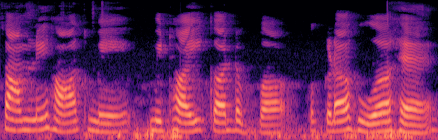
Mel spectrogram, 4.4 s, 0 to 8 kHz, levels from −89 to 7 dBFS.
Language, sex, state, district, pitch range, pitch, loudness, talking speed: Hindi, female, Punjab, Pathankot, 175-210 Hz, 195 Hz, -16 LUFS, 125 wpm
